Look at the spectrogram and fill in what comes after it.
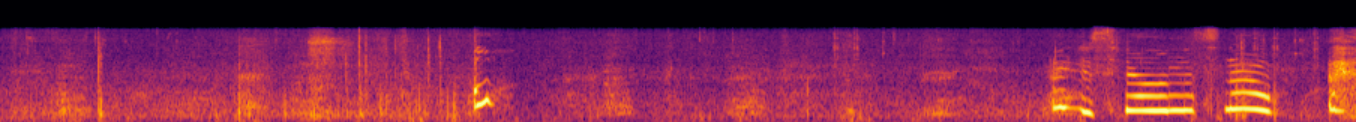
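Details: Greater Swiss Mountain Dogs and an Irish Terrier, grown males meeting again two years after first meeting as puppies, outdoors in snow; loud high whining yelps with a bent, wavering pitch come in a quick burst near the end, after quieter rustling.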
